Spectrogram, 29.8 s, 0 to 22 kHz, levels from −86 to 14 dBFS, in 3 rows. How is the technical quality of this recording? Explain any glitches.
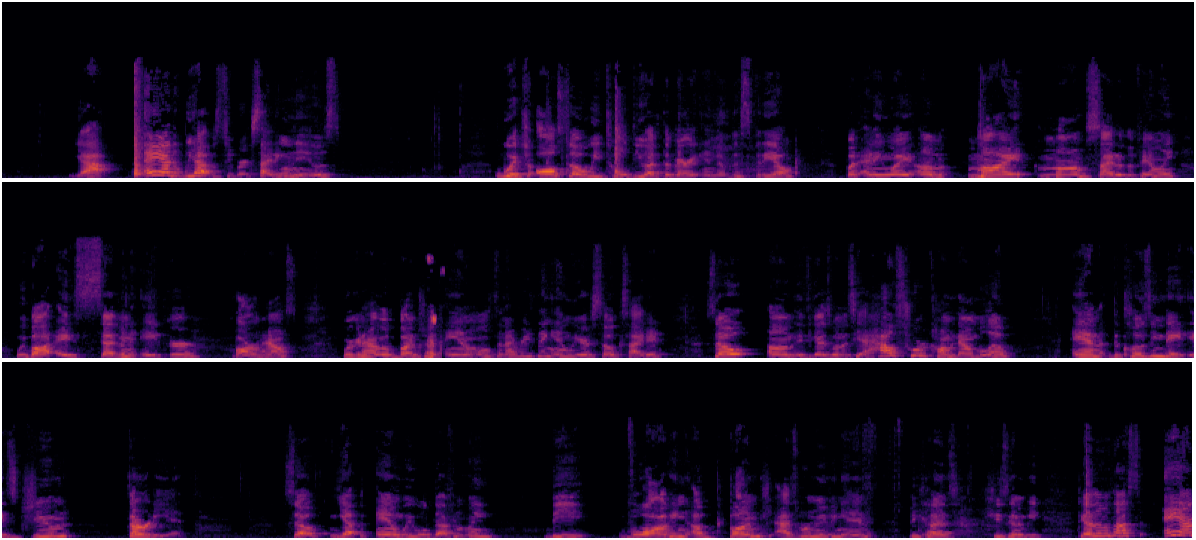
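Two bursts of DAB burbling mar it. Weak reception let bit errors slip past error correction into the MP2 data, throwing individual sub-bands out of level. The result is a short burst at 8.44–8.48 s, then a longer one from 13.41 to 13.84 s.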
